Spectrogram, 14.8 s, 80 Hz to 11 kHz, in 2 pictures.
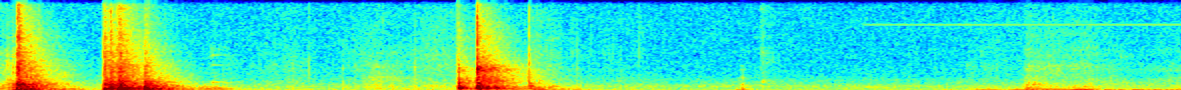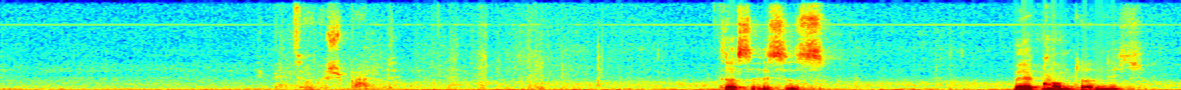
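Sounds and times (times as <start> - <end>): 
modern dishwasher door shut and latched: 0.0 - 1.3
speech: 9.3 - 9.9, 11.9 - 12.6, 13.7 - 14.6.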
